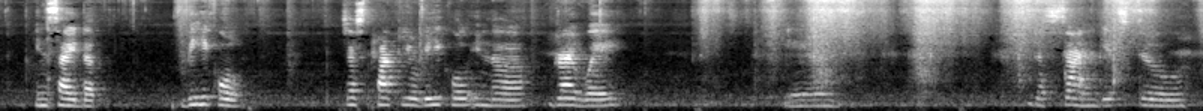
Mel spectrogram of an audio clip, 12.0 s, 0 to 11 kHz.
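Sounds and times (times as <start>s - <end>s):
dry leaves rustling in plastic bowl: 1.2s - 2.6s, 7.0s - 12.0s.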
